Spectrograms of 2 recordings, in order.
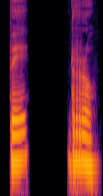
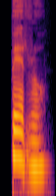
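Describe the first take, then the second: First: "Perro" split as Pe, rro, pause between; syllable by syllable. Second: Said in the usual way. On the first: Shown as a demonstration. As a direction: say "Perro" in two separate pieces, Pe... rro. ("Perro" separado en sílabas: pe, rro) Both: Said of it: "Separación de sílabas".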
